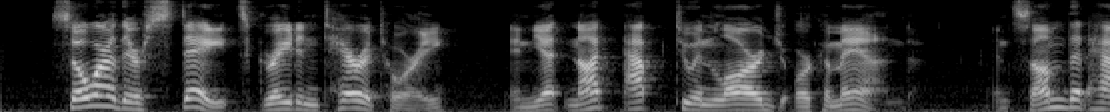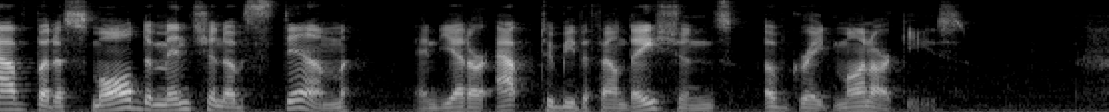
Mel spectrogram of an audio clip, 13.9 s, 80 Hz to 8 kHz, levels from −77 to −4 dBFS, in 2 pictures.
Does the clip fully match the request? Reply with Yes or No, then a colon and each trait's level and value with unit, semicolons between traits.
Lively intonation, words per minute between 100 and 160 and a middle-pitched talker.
Yes: wide, 7.4 semitones; average, 150 wpm; medium, 145 Hz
